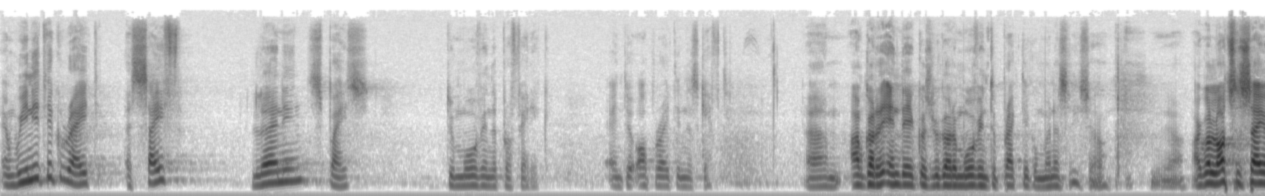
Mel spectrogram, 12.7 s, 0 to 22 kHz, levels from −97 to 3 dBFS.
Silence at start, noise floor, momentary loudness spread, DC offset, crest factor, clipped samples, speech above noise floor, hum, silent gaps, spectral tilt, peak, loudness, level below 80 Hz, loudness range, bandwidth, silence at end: 0 s; -60 dBFS; 22 LU; under 0.1%; 26 dB; under 0.1%; 34 dB; none; none; -3.5 dB/octave; 0 dBFS; -26 LUFS; -80 dBFS; 13 LU; 18 kHz; 0 s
